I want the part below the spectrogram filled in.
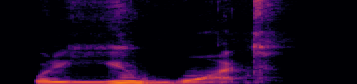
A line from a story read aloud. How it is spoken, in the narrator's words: Malcolm snarled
